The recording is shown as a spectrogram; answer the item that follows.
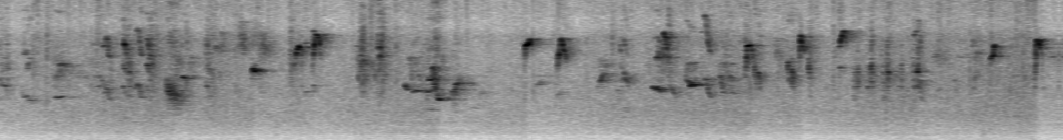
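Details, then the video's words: Ninja sunbird full-fill song over rain: a long run of high, thin chirps and squeaky twitter phrases coming in uneven clusters, with steady patter of rain throughout. "Terapi Suara Kolibri ninja full isian"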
